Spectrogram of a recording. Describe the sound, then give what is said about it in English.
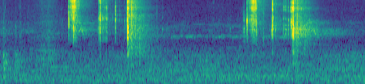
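Two beer cans cracked open one after the other, each a quick cluster of sharp, bright metallic snaps with a brief fizzy hiss, over a low steady background hum. “All right, let's crack them.”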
